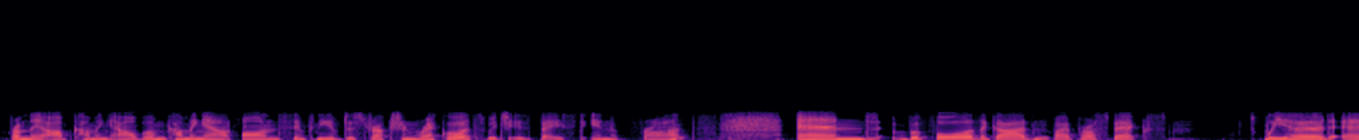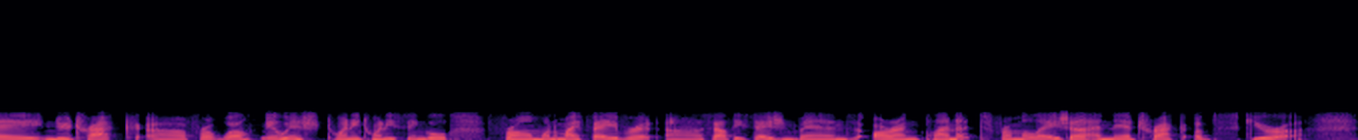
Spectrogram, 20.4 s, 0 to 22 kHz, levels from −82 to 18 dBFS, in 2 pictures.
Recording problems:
high frequencies cut off; severe; nothing above 4 kHz

